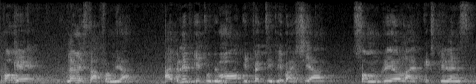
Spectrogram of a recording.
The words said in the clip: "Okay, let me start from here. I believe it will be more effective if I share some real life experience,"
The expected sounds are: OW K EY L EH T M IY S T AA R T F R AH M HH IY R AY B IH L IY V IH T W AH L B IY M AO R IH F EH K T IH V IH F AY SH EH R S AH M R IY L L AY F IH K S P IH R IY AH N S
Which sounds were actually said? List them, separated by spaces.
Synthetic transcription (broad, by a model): OW K EY L EH T M IY S T AA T F R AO M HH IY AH AY B IH L IY V IH T W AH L B IY M AO IH F EH K T IH V IH F AY SH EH S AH M R IY L L AY F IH K S P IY R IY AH N S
